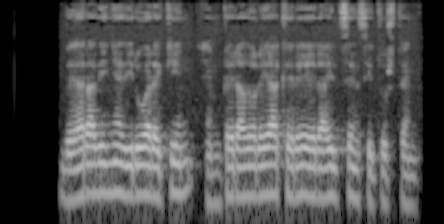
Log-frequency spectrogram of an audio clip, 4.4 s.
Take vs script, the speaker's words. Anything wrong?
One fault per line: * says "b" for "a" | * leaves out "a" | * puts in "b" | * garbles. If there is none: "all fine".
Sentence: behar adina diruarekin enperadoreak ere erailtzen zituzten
all fine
